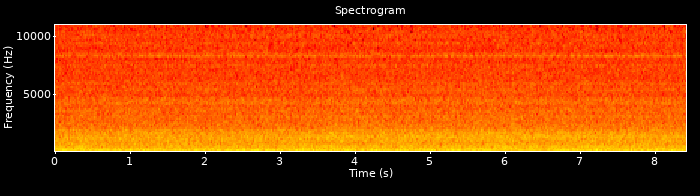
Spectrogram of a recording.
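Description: A single-engine turboprop drones steadily in cruise, heard from inside the cabin.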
